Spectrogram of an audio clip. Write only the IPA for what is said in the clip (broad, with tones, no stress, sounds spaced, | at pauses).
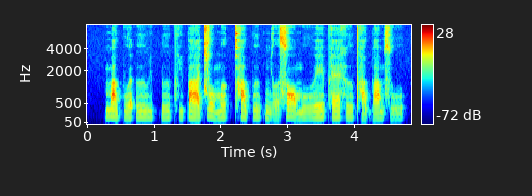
m a˥˨ w p u˧ ə̯ ʔ ɯː˧ ʋ i˧ p̚ ʔ ɯː˧ pʰ i˧˥ p aː˧ t͡ɕ oː˥˨ m ɤː˥˨ k̚ pʰ a˥˨ w p ɯː˧ p̚ ɲ ɤː˩ s ɔː˥˨ m uː˧ ʋ eː˧˥ pʰ ɛː˧ h ɯː˧ pʰ a˩˧ w b aː˧ m s uː˩˧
